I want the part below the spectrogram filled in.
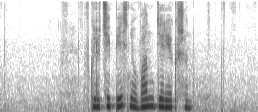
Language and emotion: Russian, neutral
